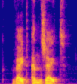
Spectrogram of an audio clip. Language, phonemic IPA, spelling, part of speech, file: Dutch, /ˈʋɛi̯t ɛn ˈzɛi̯t/, wijd en zijd, adverb, Nl-wijd en zijd.ogg
- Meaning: widely, (almost) everywhere, far and wide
